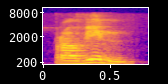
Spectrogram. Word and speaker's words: Praveen: Now what if I say it is Probin? Praveen. Will it be correct? He or she might accept, but according to him or her, the correct name is Praveen, Praveen, right?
